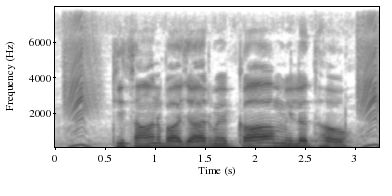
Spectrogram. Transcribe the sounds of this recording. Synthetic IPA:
kɪsaːnbaːzaːɾmẽkaːmɪlət̪ɦɛoː

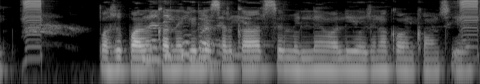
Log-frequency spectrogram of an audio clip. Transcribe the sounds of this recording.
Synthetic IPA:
pɐʃ̬upaːlənkɐɾnekeliesɐɾkaːɾsemɪlneʋaːlijoːd͡ʒnakɔːnkaːʊnsiɦɛː

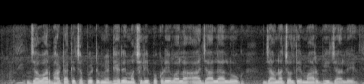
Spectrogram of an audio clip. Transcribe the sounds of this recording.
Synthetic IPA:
d͡ʒəʋaɾbʱaʈaket͡ʃəpeʈmeɖʱeɾemət͡ʃʰlipəkɽeʋalaʔad͡ʒalaloɡ | d͡ʒaʊnat͡ʃəlt̪emaɾbʱid͡ʒale

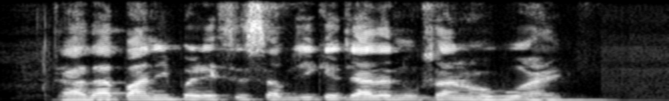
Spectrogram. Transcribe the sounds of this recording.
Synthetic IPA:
d͡ʒaːd̪apaːnipɐɽesesɐbd͡ʒikezjaːd̪anʊksaːnɦoːbuɦae

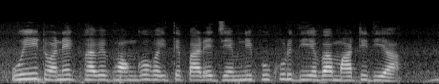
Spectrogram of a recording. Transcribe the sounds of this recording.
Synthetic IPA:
ujʈɔnek̚bʱabebʱɔŋɡoɦojt̪epaɾed͡ʑemnipukuɾd̪iebamaʈid̪ija

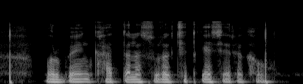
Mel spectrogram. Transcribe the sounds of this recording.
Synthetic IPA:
moɾbẽːŋkʰːa̰ːt̪ɐlasuɾəkʃʰɪt̪kɛːseɾɐkʰəː

